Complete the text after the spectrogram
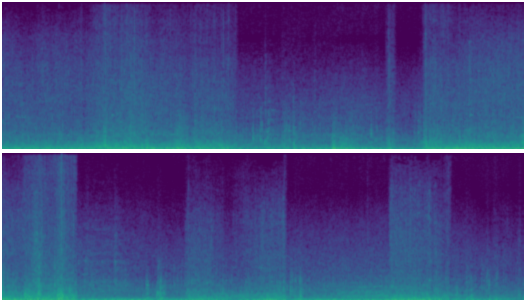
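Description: Tree branches rustle and crack as a tank pushes through them.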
